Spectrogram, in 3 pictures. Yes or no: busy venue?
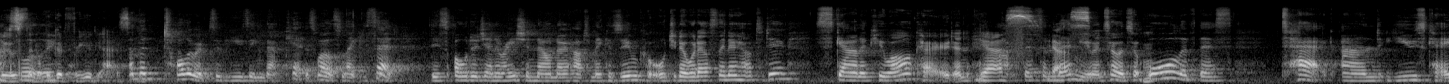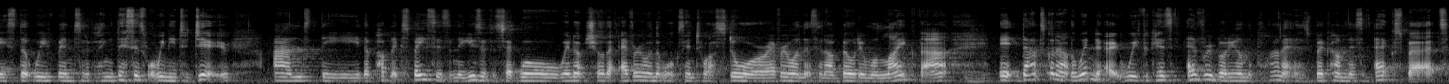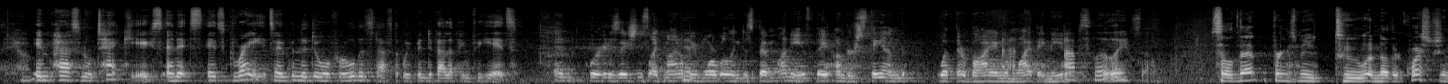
yes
